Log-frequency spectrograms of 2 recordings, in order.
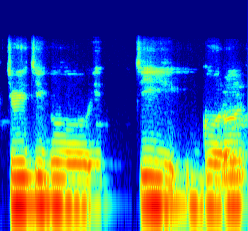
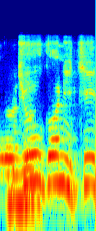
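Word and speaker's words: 十五日: Inaba wa taitei hachigatsu juichi sannichi kara juichi goro ni. Kak, saya kelihatan. Jugo nichi dibacanya, bukan juichigo. Juichigo berapa? Jugo nichi.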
